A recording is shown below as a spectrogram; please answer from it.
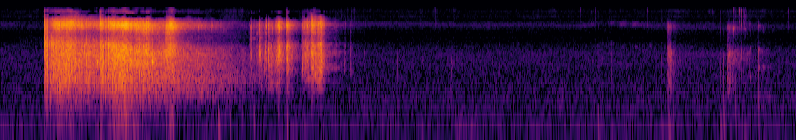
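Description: Gunfire in a battle royale video game, heard as a dense burst of rapid shots lasting about two seconds, followed by quiet and a few faint isolated clicks.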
